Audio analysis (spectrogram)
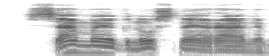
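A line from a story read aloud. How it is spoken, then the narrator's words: Muttering. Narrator (Russian): бормочет Степиков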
